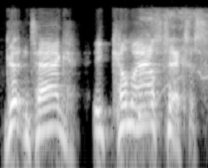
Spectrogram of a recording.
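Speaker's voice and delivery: German in a thick Texan twang; hammed-up Texan-accented German; strongest Texan accent. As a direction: speak German like an over-the-top Texan. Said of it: "with the strongest Texan accent, speaking German".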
